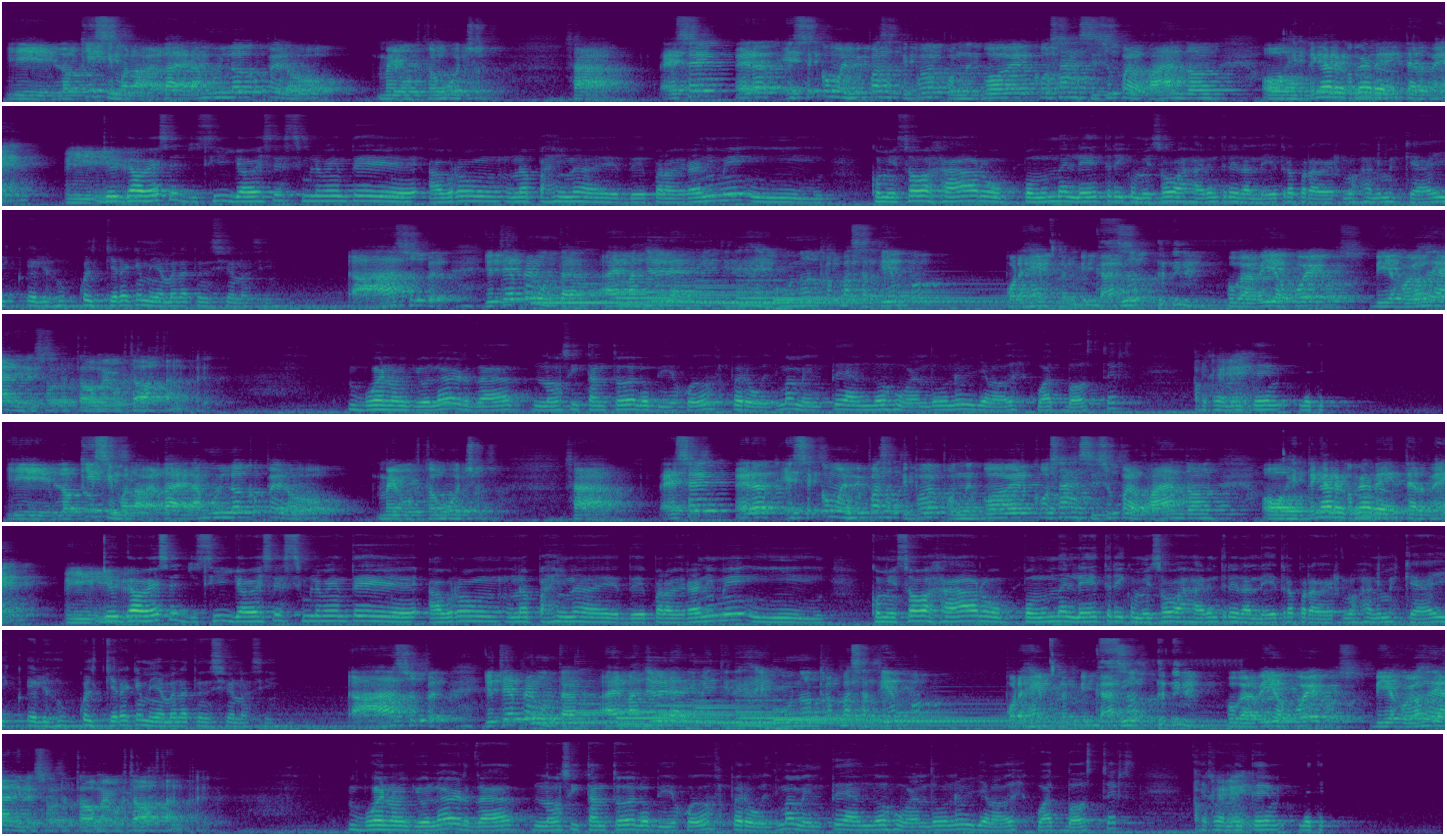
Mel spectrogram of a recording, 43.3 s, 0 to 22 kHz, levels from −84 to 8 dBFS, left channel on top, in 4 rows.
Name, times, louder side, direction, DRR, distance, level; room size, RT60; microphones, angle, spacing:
voice 1, 0.0-2.4 2.8-3.6 3.9-4.6 4.9-10.9 11.3-11.8 24.2-28.6 29.2-30.2 30.8-34.0 41.5-41.8, right 2 dB, 30° right, 7.5 m, -29 dB
voice 2, 9.8-10.5 11.5-24.3 29.7-30.7 35.1-40.9 41.4-42.4, right 1 dB, 50° right, 1.6 m, -29 dB
sound 1, 25.6-31.0, right 2 dB, 75° right, 2.2 m, -33 dB
26.0 x 14.0 x 8.5 m
head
